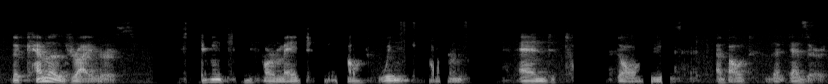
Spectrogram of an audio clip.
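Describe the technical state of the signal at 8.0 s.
At 8.0 s the speech is intact, with no fault at that moment, only the normal band limit of the call path, which leaves nothing above 8 kHz.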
